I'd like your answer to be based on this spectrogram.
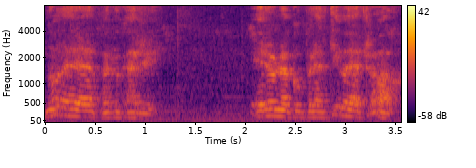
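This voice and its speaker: A man in a fairly high pitch, with ordinary pitch variation and a moderate pace, music in the background and audible room echo. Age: 80s+. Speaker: retired railway workshop worker, interviewee. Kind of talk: oral history interview.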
